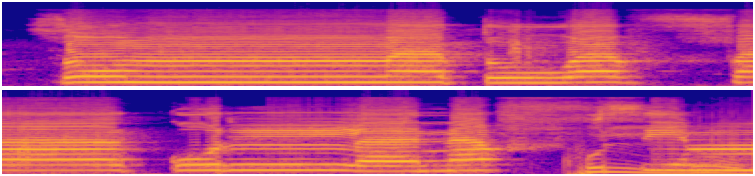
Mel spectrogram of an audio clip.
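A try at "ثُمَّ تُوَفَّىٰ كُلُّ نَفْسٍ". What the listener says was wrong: Bukan kulla, tapi kullu. Mulai konsisten huruf tebalnya, terus ditingkatkan, tapi huruf ra-nya kurang tebal.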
